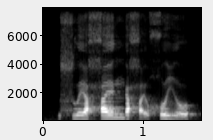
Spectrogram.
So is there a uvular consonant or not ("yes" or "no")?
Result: yes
